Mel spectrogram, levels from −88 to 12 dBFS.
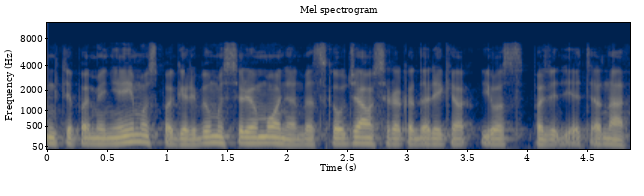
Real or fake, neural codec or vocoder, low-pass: fake; codec, 16 kHz, 4.8 kbps, FACodec; 7.2 kHz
